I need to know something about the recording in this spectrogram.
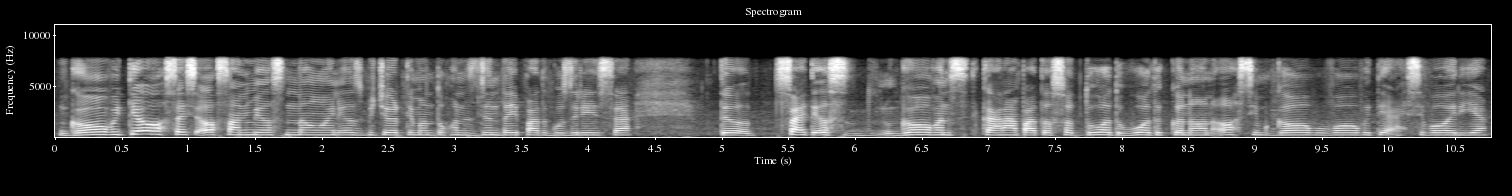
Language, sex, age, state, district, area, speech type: Kashmiri, female, 30-45, Jammu and Kashmir, Srinagar, urban, spontaneous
